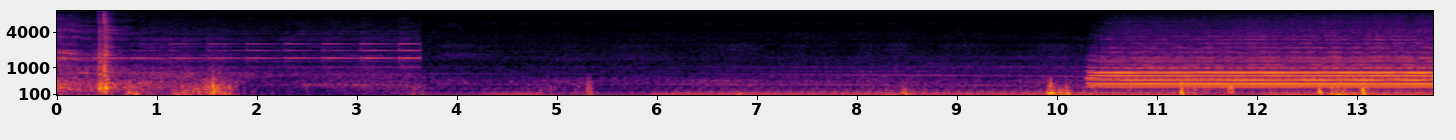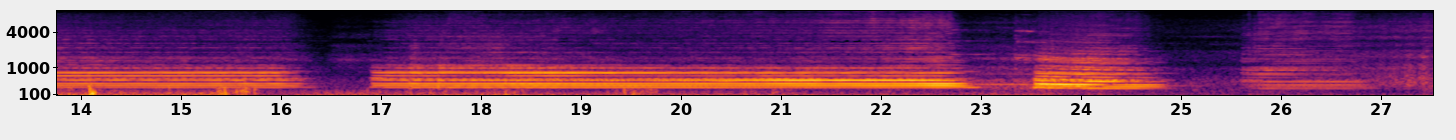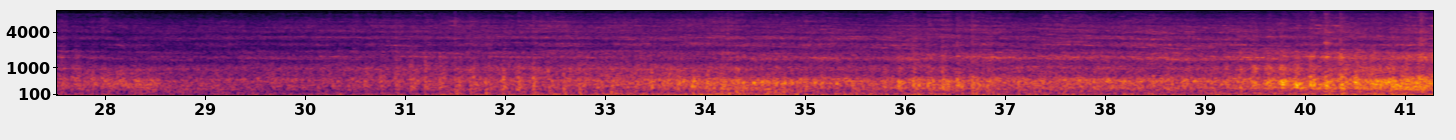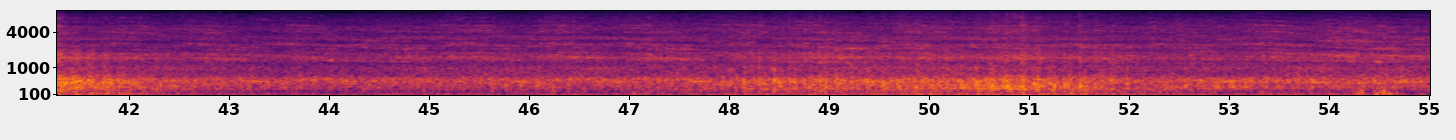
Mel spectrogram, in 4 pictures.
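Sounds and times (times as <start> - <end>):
train rumble and wheel clatter: 0.0 - 55.0
locomotive horn blasts: 10.3 - 25.0, 25.6 - 26.9.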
